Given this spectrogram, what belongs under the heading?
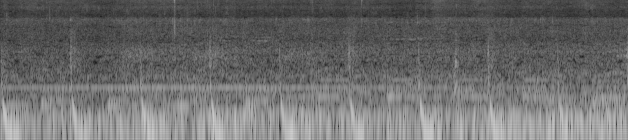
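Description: Ridge gourd and potato curry frying in a pan, a steady dense sizzle with faint crackles and scraping throughout, no voices.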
